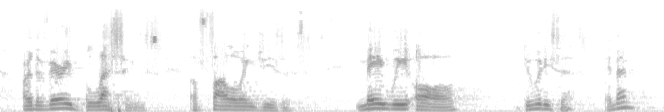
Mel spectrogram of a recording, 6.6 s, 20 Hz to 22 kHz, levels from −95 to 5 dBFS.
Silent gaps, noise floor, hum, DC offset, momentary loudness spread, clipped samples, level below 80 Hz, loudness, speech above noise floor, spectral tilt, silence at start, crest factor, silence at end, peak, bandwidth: none; -83 dBFS; none; under 0.1%; 14 LU; under 0.1%; -80 dBFS; -55 LUFS; 28 dB; -5 dB/octave; 0 s; 20 dB; 0.3 s; -38 dBFS; 15.5 kHz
